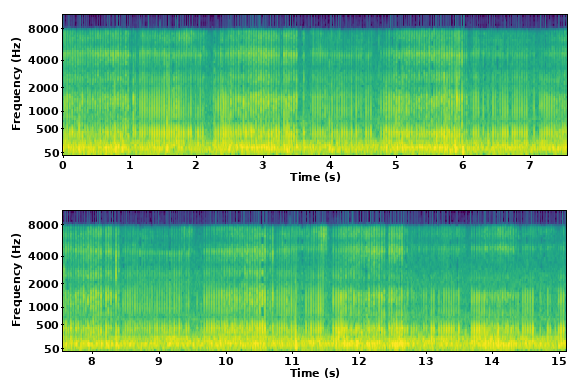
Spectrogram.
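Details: Cat purring at changing strength, a long unbroken low rumble with rhythmic surges on inhale and exhale, a couple of faint clicks along the way, close and intimate with no other noises.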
